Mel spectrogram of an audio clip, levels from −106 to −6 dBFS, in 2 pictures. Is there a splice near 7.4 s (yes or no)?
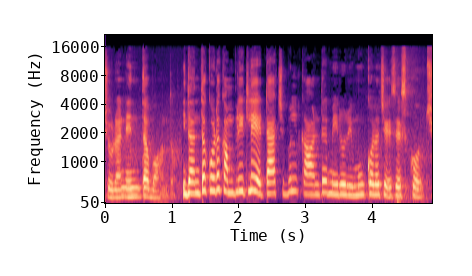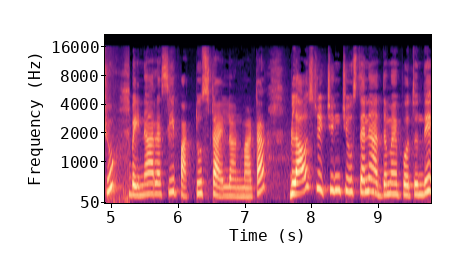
no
